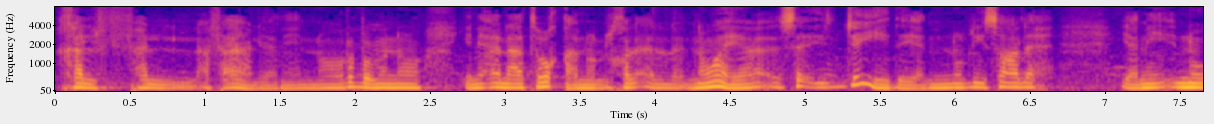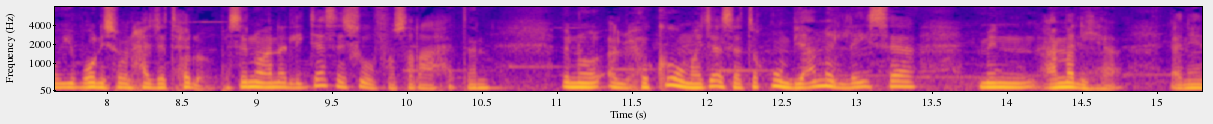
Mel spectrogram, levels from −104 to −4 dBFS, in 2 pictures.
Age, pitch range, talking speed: 30-49, 135-175 Hz, 150 wpm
